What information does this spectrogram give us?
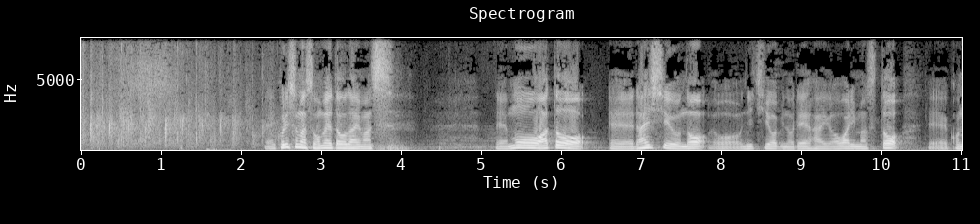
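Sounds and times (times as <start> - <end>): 
audience applause: 0.0 - 3.0
speech: 2.3 - 4.1, 5.2 - 11.0.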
